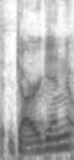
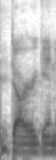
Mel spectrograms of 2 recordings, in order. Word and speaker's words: Dargon: I did ask Ando if this is Dargon or Dargon because given the context it Dargon just feels like how the you know like Game of Thrones or something would pronounce it. But she said either way is fine. It is an intentional misspelling of dragon. So I'm going to go ahead and say Dargon.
